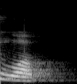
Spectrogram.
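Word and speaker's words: verb: बीच का जो लेटर है ई आर, इसको आपको साइलेंट रखना है। समझ लीजिए कि साइलेंट रखना है, इसको प्रोनाउंस नहीं करना है, इसको नहीं बोलना है। जैसे कि वर्ब, केवल आपको भी का व हो जाएगा और बी का व, इस तरह से।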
